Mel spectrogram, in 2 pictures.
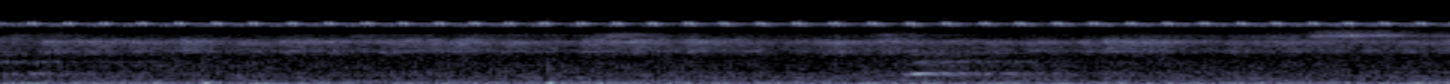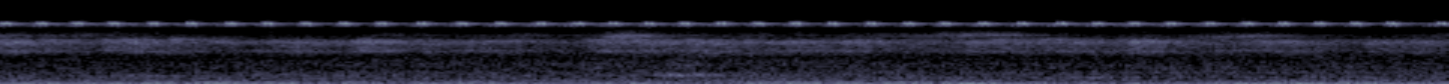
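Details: Summer night insect chorus credited to cicadas, with a sharp, high pulsing chirp repeating evenly about three times per second over a continuous airy hiss and a faint low background rumble.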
